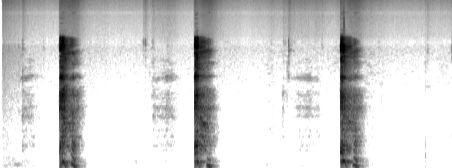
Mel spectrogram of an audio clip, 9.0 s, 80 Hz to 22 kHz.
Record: {
  "three_cough_length": "9.0 s",
  "three_cough_amplitude": 30968,
  "three_cough_signal_mean_std_ratio": 0.24,
  "survey_phase": "beta (2021-08-13 to 2022-03-07)",
  "age": "65+",
  "gender": "Male",
  "wearing_mask": "No",
  "symptom_none": true,
  "smoker_status": "Ex-smoker",
  "respiratory_condition_asthma": false,
  "respiratory_condition_other": false,
  "recruitment_source": "REACT",
  "submission_delay": "2 days",
  "covid_test_result": "Negative",
  "covid_test_method": "RT-qPCR"
}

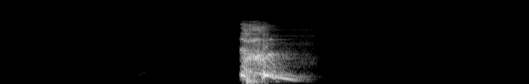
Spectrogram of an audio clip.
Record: {
  "cough_length": "5.3 s",
  "cough_amplitude": 32767,
  "cough_signal_mean_std_ratio": 0.25,
  "survey_phase": "beta (2021-08-13 to 2022-03-07)",
  "age": "18-44",
  "gender": "Female",
  "wearing_mask": "Yes",
  "symptom_none": true,
  "smoker_status": "Never smoked",
  "respiratory_condition_asthma": false,
  "respiratory_condition_other": false,
  "recruitment_source": "REACT",
  "submission_delay": "1 day",
  "covid_test_result": "Negative",
  "covid_test_method": "RT-qPCR"
}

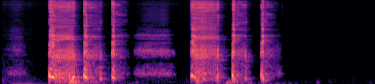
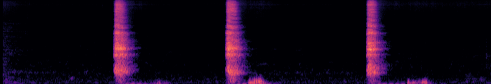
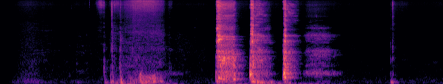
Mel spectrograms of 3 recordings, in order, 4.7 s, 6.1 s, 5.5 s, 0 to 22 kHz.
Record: {
  "cough_length": "4.7 s",
  "cough_amplitude": 32768,
  "cough_signal_mean_std_ratio": 0.4,
  "exhalation_length": "6.1 s",
  "exhalation_amplitude": 32766,
  "exhalation_signal_mean_std_ratio": 0.23,
  "three_cough_length": "5.5 s",
  "three_cough_amplitude": 32768,
  "three_cough_signal_mean_std_ratio": 0.29,
  "survey_phase": "beta (2021-08-13 to 2022-03-07)",
  "age": "18-44",
  "gender": "Female",
  "wearing_mask": "No",
  "symptom_cough_any": true,
  "symptom_runny_or_blocked_nose": true,
  "symptom_sore_throat": true,
  "symptom_fatigue": true,
  "symptom_fever_high_temperature": true,
  "symptom_headache": true,
  "smoker_status": "Never smoked",
  "respiratory_condition_asthma": false,
  "respiratory_condition_other": false,
  "recruitment_source": "Test and Trace",
  "submission_delay": "-1 day",
  "covid_test_result": "Positive",
  "covid_test_method": "LFT"
}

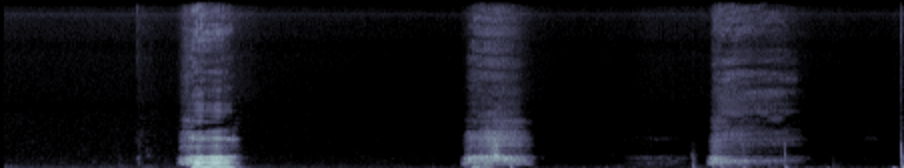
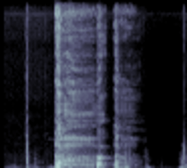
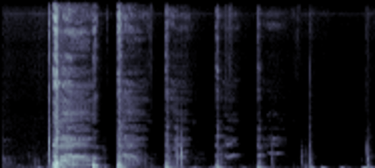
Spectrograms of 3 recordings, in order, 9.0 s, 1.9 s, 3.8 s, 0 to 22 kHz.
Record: {
  "exhalation_length": "9.0 s",
  "exhalation_amplitude": 31414,
  "exhalation_signal_mean_std_ratio": 0.25,
  "cough_length": "1.9 s",
  "cough_amplitude": 32768,
  "cough_signal_mean_std_ratio": 0.38,
  "three_cough_length": "3.8 s",
  "three_cough_amplitude": 32768,
  "three_cough_signal_mean_std_ratio": 0.28,
  "survey_phase": "beta (2021-08-13 to 2022-03-07)",
  "age": "45-64",
  "gender": "Female",
  "wearing_mask": "No",
  "symptom_cough_any": true,
  "symptom_new_continuous_cough": true,
  "symptom_fatigue": true,
  "symptom_onset": "12 days",
  "smoker_status": "Ex-smoker",
  "respiratory_condition_asthma": false,
  "respiratory_condition_other": false,
  "recruitment_source": "REACT",
  "submission_delay": "1 day",
  "covid_test_result": "Negative",
  "covid_test_method": "RT-qPCR",
  "influenza_a_test_result": "Negative",
  "influenza_b_test_result": "Negative"
}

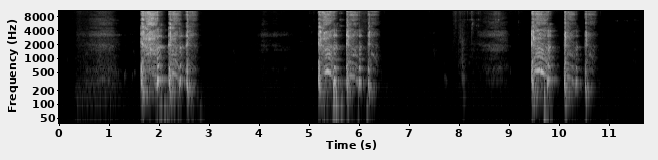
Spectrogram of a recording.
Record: {
  "three_cough_length": "11.7 s",
  "three_cough_amplitude": 32768,
  "three_cough_signal_mean_std_ratio": 0.33,
  "survey_phase": "alpha (2021-03-01 to 2021-08-12)",
  "age": "45-64",
  "gender": "Female",
  "wearing_mask": "No",
  "symptom_none": true,
  "smoker_status": "Ex-smoker",
  "respiratory_condition_asthma": false,
  "respiratory_condition_other": false,
  "recruitment_source": "REACT",
  "submission_delay": "2 days",
  "covid_test_result": "Negative",
  "covid_test_method": "RT-qPCR"
}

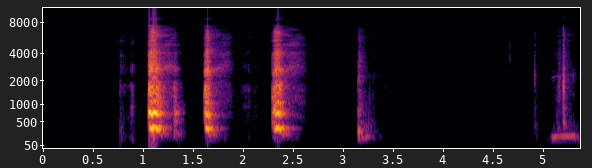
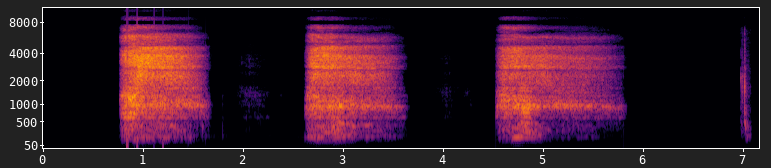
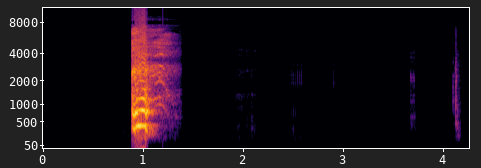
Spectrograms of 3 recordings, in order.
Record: {
  "three_cough_length": "5.4 s",
  "three_cough_amplitude": 32768,
  "three_cough_signal_mean_std_ratio": 0.2,
  "exhalation_length": "7.2 s",
  "exhalation_amplitude": 32768,
  "exhalation_signal_mean_std_ratio": 0.45,
  "cough_length": "4.3 s",
  "cough_amplitude": 32768,
  "cough_signal_mean_std_ratio": 0.19,
  "survey_phase": "beta (2021-08-13 to 2022-03-07)",
  "age": "65+",
  "gender": "Female",
  "wearing_mask": "No",
  "symptom_none": true,
  "smoker_status": "Never smoked",
  "respiratory_condition_asthma": false,
  "respiratory_condition_other": false,
  "recruitment_source": "REACT",
  "submission_delay": "2 days",
  "covid_test_result": "Negative",
  "covid_test_method": "RT-qPCR"
}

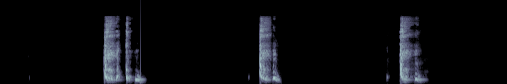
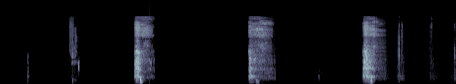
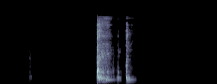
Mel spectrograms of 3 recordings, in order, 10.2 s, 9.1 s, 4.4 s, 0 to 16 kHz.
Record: {
  "three_cough_length": "10.2 s",
  "three_cough_amplitude": 32767,
  "three_cough_signal_mean_std_ratio": 0.24,
  "exhalation_length": "9.1 s",
  "exhalation_amplitude": 29645,
  "exhalation_signal_mean_std_ratio": 0.22,
  "cough_length": "4.4 s",
  "cough_amplitude": 30695,
  "cough_signal_mean_std_ratio": 0.17,
  "survey_phase": "alpha (2021-03-01 to 2021-08-12)",
  "age": "45-64",
  "gender": "Female",
  "wearing_mask": "No",
  "symptom_none": true,
  "smoker_status": "Ex-smoker",
  "respiratory_condition_asthma": false,
  "respiratory_condition_other": false,
  "recruitment_source": "REACT",
  "submission_delay": "1 day",
  "covid_test_result": "Negative",
  "covid_test_method": "RT-qPCR"
}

